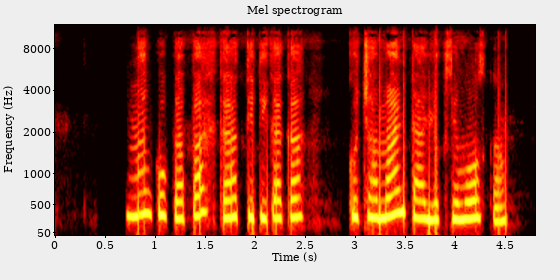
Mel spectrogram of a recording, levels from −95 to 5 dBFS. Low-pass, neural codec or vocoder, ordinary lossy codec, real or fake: 10.8 kHz; none; Opus, 24 kbps; real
